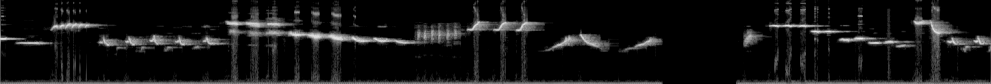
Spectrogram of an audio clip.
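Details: Murai buluh (tledekan) pours out a long, varied song: quick repeated chirps, descending whistle runs, buzzy stuttered notes and upslurred whistles, with one short pause before more high notes.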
